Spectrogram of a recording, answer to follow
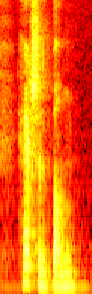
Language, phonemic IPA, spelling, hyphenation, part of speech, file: Dutch, /ˈɦɛr.sə(n)ˌpɑn/, hersenpan, her‧sen‧pan, noun, Nl-hersenpan.ogg
- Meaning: cranium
